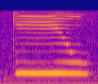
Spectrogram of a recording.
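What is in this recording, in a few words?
"giu1", Cantonese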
